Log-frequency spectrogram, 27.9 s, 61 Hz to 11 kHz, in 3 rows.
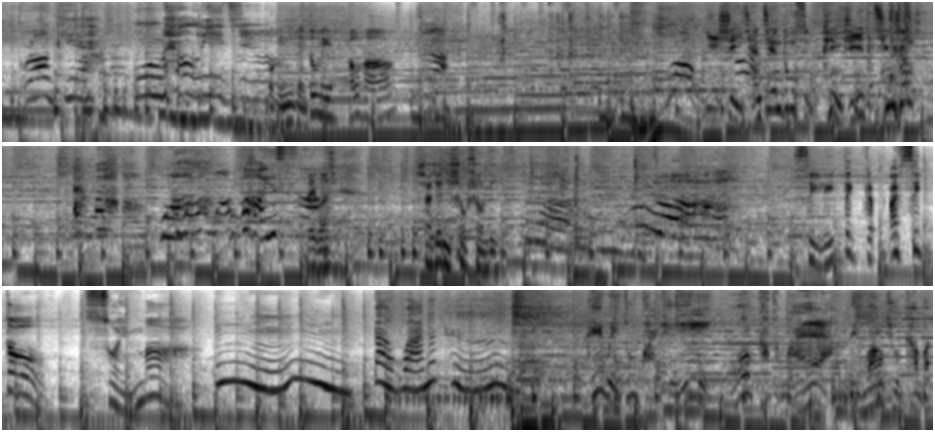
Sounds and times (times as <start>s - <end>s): Music: 0.0s - 27.9s
Speech: 17.3s - 23.8s, 24.5s - 27.9s.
